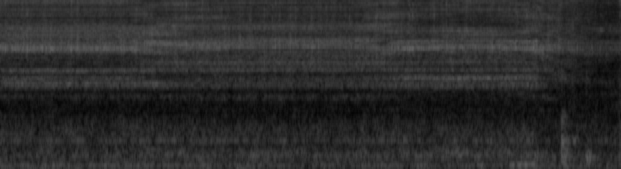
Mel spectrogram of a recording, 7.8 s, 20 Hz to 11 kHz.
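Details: Wanptek APS1203H power supply: very quiet hissy crackle like water boiling with a thin high whistle from inside the unit; cause unclear.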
